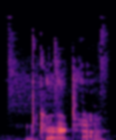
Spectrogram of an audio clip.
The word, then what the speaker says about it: Goethe: Did you know Johann Wolfgang von Goethe, pronounced Goethe and spelled G-O-E-T-H-E for those curious souls, was a German writer and scientist?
